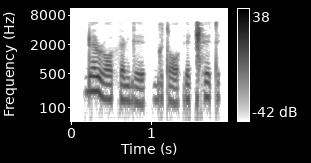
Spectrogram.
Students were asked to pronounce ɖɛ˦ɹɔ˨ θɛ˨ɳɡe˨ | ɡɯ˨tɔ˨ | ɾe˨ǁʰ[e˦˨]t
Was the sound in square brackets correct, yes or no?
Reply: yes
